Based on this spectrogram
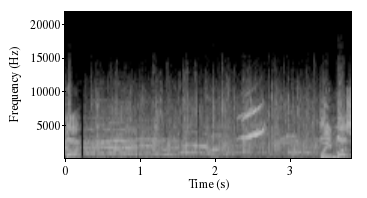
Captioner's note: crowd cheering; crowd clapping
